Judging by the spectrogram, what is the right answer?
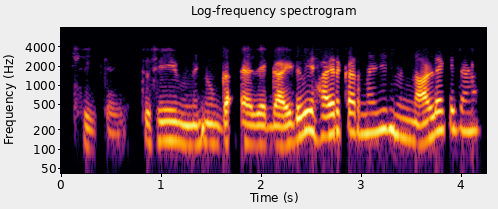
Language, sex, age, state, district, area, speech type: Punjabi, male, 30-45, Punjab, Kapurthala, rural, conversation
